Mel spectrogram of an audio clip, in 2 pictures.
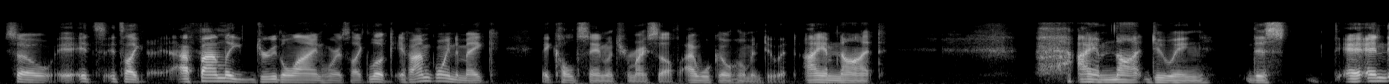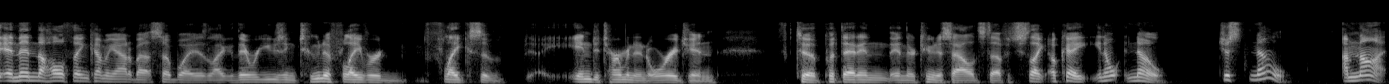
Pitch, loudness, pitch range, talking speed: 115 Hz, -23 LUFS, 100-160 Hz, 170 wpm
